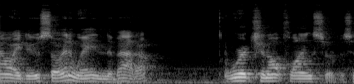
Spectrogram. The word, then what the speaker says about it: Nevada: that by the way it's not Nevada they they told me right away nuh you're in Nevada not Nevada I'm like oh okay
